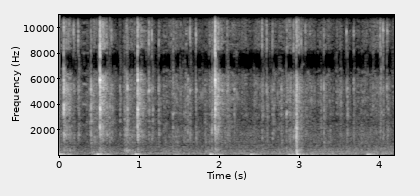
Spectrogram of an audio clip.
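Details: Kawasaki KX250F no-start with fuel, air and spark confirmed: repeated kick strokes, each a dull thump with a short mechanical clatter. The engine never catches; it kicks over but won't fire.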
